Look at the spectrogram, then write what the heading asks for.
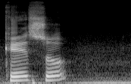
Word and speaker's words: queso: which means I want queso quiero ok the U is silent as we saw with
